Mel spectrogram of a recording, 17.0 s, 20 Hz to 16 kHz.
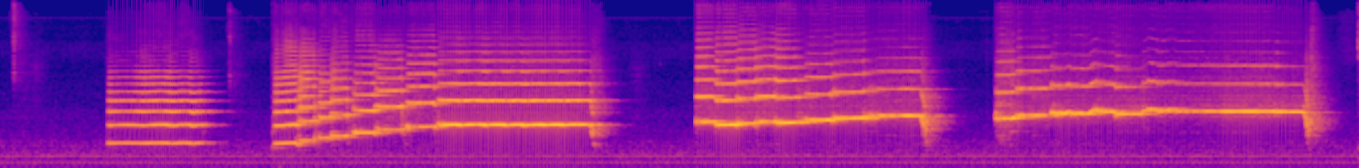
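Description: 1950 H. N. White King Silvertone B♭ trumpet with a sterling silver bell, played in four phrases that climb into the upper register. First comes a short held note, then a run rising an octave and holding, then two phrases stepping higher still. The last phrase reaches and holds the G above high C.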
